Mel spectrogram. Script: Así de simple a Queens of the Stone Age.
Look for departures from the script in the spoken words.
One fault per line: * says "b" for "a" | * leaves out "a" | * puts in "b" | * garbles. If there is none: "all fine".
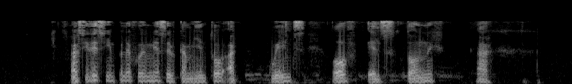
* puts in "fue mi acercamiento"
